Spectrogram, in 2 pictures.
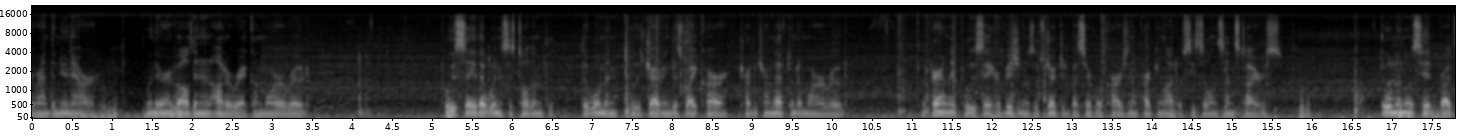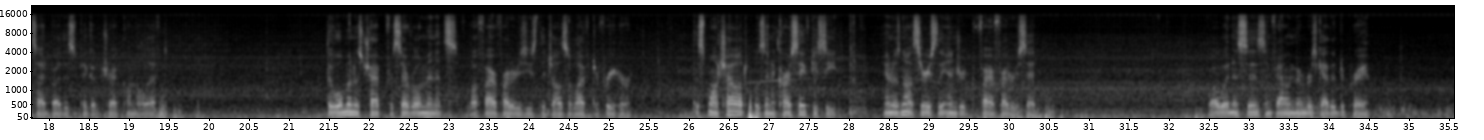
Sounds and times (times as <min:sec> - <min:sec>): Speech: 0:00.0 - 0:00.8, 0:01.4 - 0:03.8, 0:05.1 - 0:10.2, 0:11.1 - 0:15.6, 0:16.9 - 0:19.5, 0:21.5 - 0:25.3, 0:26.1 - 0:30.4, 0:32.5 - 0:34.6
Vehicle: 0:00.0 - 0:35.5.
